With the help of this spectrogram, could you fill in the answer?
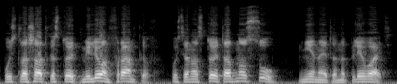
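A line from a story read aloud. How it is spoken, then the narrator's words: Exclaimed. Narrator (Russian): воскликнул Габи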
